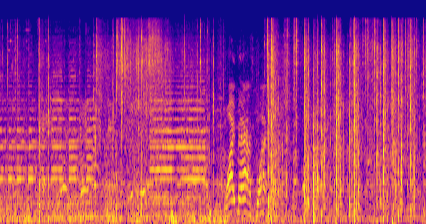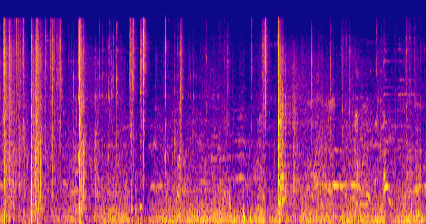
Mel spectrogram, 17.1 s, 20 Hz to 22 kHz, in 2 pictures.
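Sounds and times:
voices: 0:00.0 - 0:17.0
launchers firing sharp pops: 0:05.3 - 0:11.4, 0:13.9 - 0:14.6.

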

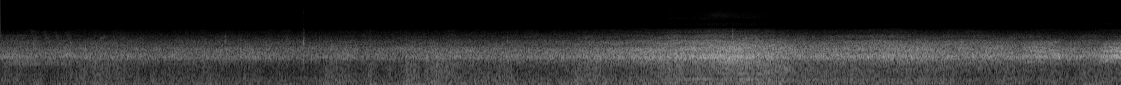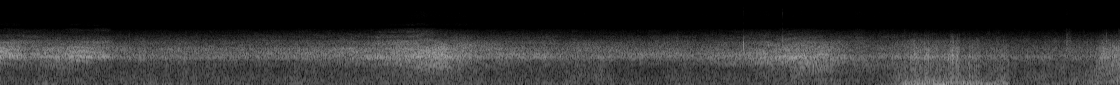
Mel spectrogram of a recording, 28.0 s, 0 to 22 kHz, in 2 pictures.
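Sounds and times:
bicycle riding noise: 0:00.0 - 0:28.0
wind noise: 0:00.0 - 0:28.0
crow cawing: 0:12.6 - 0:15.5.

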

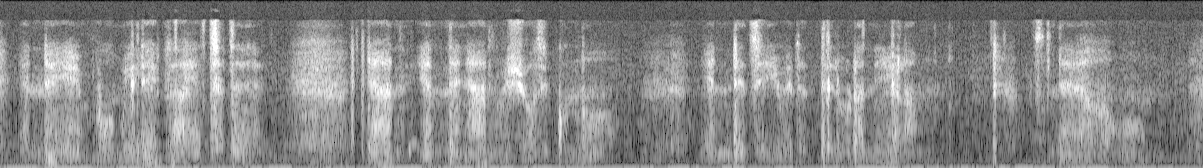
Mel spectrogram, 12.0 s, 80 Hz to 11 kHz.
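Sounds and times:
person whispering: 0:00.2 - 0:02.6, 0:03.5 - 0:06.2, 0:07.0 - 0:11.6.

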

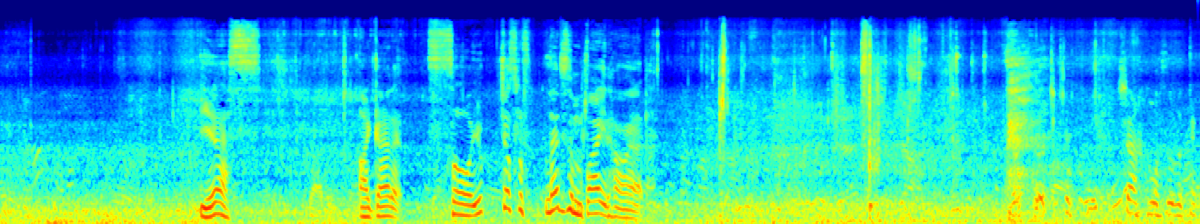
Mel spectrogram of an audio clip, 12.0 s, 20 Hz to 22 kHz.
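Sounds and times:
people talking: 0:10.1 - 0:12.0.

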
